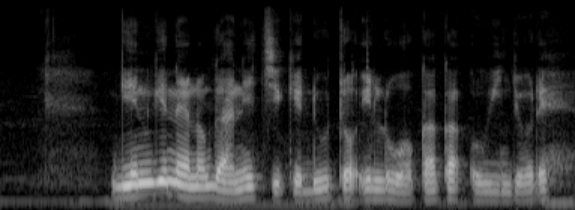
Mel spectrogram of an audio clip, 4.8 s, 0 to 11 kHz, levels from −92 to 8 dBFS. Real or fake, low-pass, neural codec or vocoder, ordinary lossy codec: real; 9.9 kHz; none; AAC, 64 kbps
